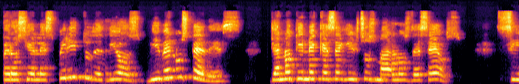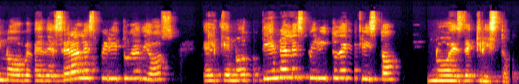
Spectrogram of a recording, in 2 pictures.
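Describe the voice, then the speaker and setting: A woman co-hosting a marriage sermon, reading a Bible verse aloud and explaining it calmly. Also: high-pitched, measured pace. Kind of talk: reading scripture and commenting.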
